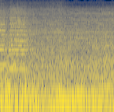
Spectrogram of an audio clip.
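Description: A vehicle horn toots twice in quick succession at the start: the first very short, the second about half a second long. Under it runs a steady low rumble of traffic.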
